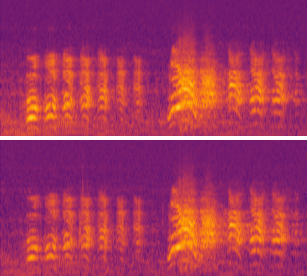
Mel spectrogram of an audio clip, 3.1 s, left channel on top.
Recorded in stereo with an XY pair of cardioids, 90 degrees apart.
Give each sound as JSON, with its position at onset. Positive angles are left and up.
{"t": 0.3, "sound": "laughter", "azimuth_deg": 65, "distance_m": 0.9}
